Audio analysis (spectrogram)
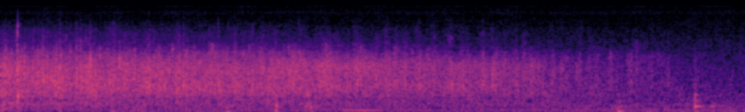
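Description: Audience applause at a law alumni colloquium hall, a broad steady wash of many hands clapping that gradually thins toward the end, with a couple of sharper knocks near the close.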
